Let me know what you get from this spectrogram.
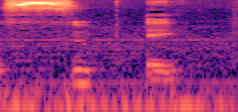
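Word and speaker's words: souper: Compared to English where it's breakfast, lunch, dinner, but here's breakfast, dinner, soupe. It's like soup, but with an er sound at the end, an a sound. So soup a, soup a.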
